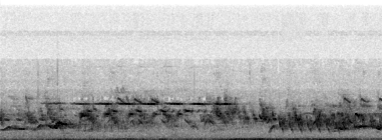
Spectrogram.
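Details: Dense sunrise chorus of many birds, with busy overlapping high chirps and trills plus one long, thin, steady whistle held over the first three seconds. Faint low hum underneath.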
